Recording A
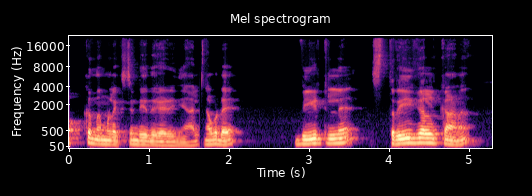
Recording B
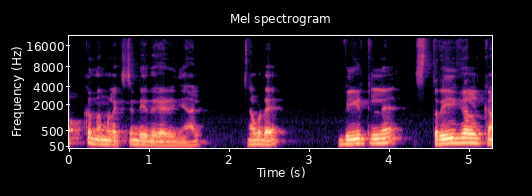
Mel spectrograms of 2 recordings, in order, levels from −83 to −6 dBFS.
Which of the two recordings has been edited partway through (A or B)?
A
